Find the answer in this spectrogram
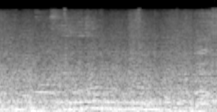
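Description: Steady low rumble of background noise, with faint voices in the distance.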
